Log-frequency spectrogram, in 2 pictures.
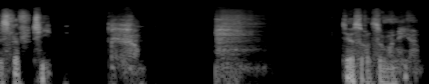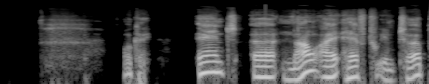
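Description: A man lectures calmly into a close microphone.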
